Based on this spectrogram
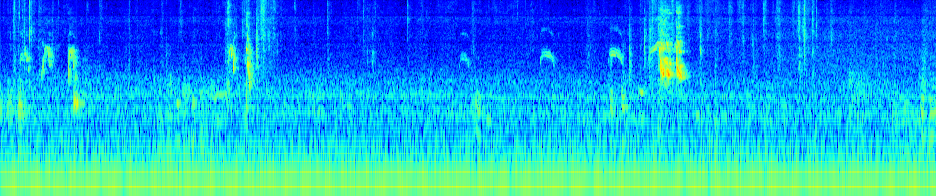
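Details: Rooster, hens and well-grown chicks kept in a backyard coop: soft intermittent clucks and a few high, downward-curving chick peeps, with one louder burst of squawking near the end over constant low background noise.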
